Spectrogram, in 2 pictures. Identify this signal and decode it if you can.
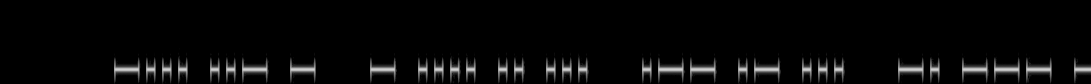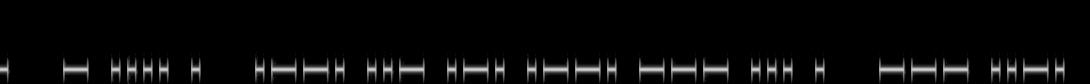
Morse code, heard as a keyed tone, about 16 wpm, 700 Hz. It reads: BUT THIS WAS NOT THE PURPOSE OF
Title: Sentences from Top 1000 Words - Review Part 6 - 15wpm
